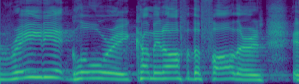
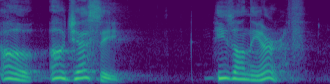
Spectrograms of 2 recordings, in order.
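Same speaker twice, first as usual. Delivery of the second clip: acted kind, compassionate voice; 3 dB quieter than usual. Retelling a conversation, speaking Jesus's reply in a kind, compassionate voice. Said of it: "in a kind, compassionate voice says".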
